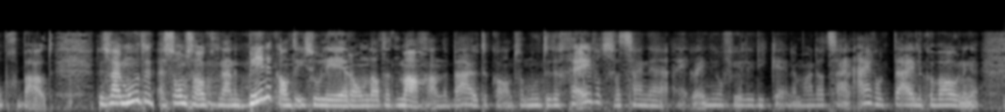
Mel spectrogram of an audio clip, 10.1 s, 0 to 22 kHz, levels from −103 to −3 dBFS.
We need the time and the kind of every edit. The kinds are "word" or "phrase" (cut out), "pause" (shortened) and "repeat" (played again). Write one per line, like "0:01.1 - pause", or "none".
0:01.5 - phrase
0:04.0 - word
0:06.1 - word
0:06.9 - phrase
